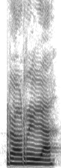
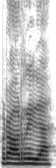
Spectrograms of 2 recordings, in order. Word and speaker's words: ร: In other words, this is an R sound with a trill. Not everyone can make this sound easily, but you can get better with practice. When รอเรือ is the final consonant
